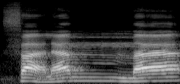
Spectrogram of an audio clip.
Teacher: প্রথমে ওয়াজিব গুন্না, তারপরে এক আলিফ টান।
